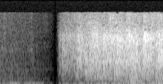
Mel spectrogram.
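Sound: concert audience applause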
